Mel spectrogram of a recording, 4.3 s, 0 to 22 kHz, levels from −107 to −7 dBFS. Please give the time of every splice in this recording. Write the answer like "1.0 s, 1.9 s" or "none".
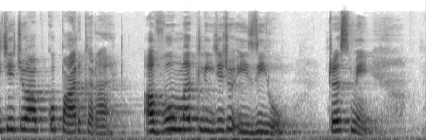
none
